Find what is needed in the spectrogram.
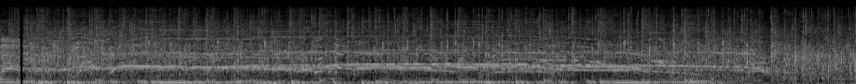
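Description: Studio audience clapping over music with a steady bass line; the music fades out near the end.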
